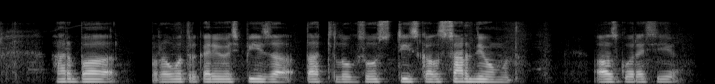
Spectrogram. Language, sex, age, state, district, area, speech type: Kashmiri, male, 18-30, Jammu and Kashmir, Srinagar, urban, spontaneous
